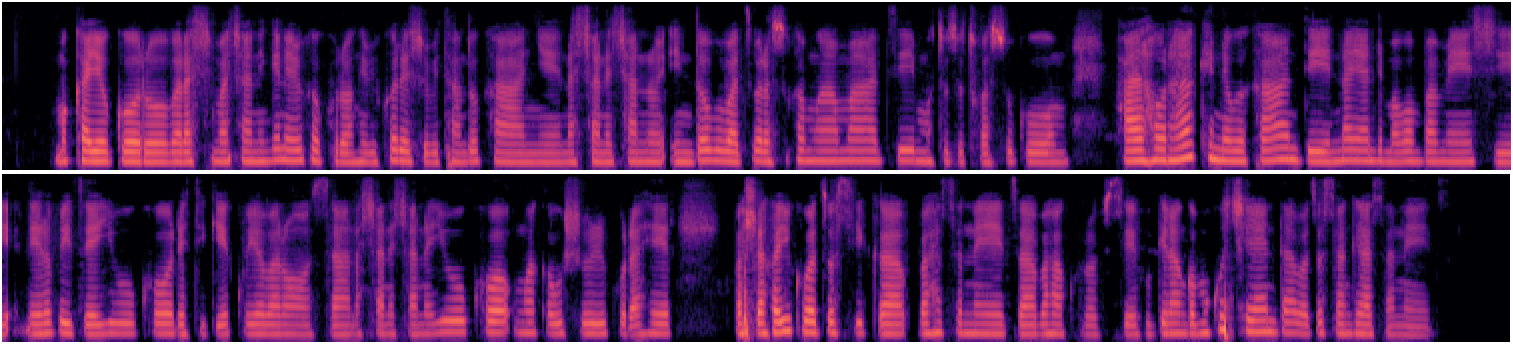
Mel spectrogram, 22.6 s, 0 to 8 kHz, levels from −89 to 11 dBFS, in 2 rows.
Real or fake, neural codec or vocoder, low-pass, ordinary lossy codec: real; none; 7.2 kHz; AAC, 48 kbps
